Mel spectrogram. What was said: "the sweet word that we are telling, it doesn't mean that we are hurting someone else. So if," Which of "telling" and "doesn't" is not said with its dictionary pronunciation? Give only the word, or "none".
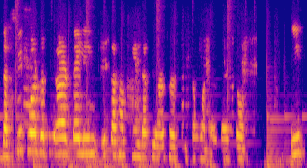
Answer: doesn't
